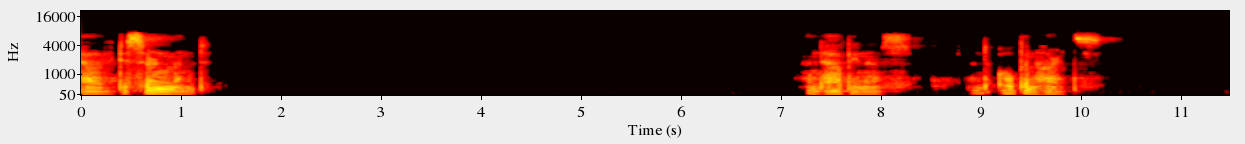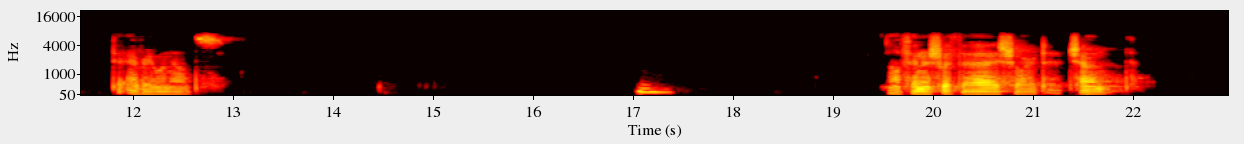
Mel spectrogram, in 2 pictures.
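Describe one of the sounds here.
A man speaks calmly and slowly over an online call, pausing between phrases.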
